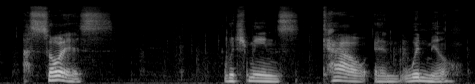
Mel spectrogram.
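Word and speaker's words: Açores: And it says, how do I pronounce it? Acores? Azores, which means cow and windmill.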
